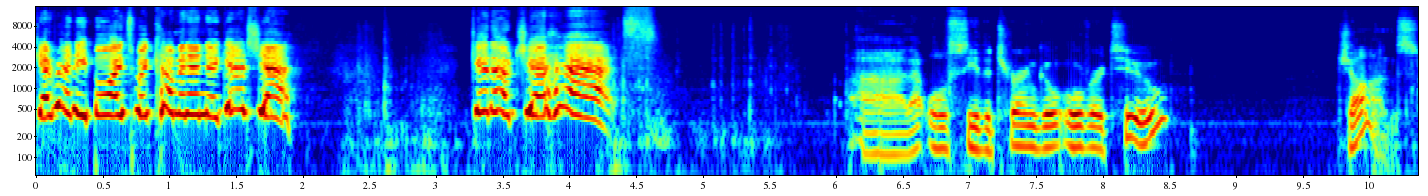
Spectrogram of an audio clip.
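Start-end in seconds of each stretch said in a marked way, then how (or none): 0.0-4.7 very loud, very high, shrill battle cry. Voicing a halfling rushing in with others: voicing a charging halfling. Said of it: "you hear a".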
